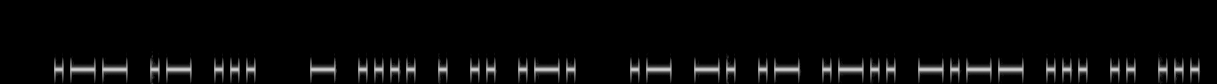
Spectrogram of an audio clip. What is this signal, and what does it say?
Morse code, heard as a keyed tone, about 15 wpm, 700 Hz. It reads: WAS THEIR ANALYSIS
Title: Sentences from Top 1000 Words - Review Part 5 - 15wpm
